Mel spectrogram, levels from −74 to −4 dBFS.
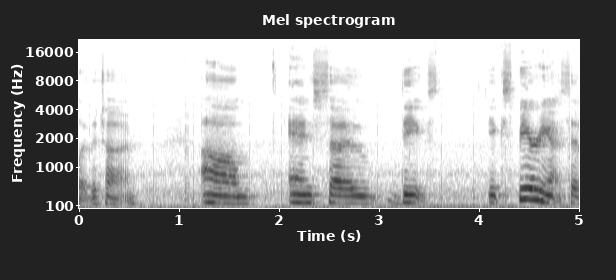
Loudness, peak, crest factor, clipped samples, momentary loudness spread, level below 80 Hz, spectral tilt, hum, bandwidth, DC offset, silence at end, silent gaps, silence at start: -28 LUFS; -12 dBFS; 16 dB; under 0.1%; 21 LU; -46 dBFS; -5.5 dB/octave; none; over 20 kHz; 0.1%; 0 s; none; 0 s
